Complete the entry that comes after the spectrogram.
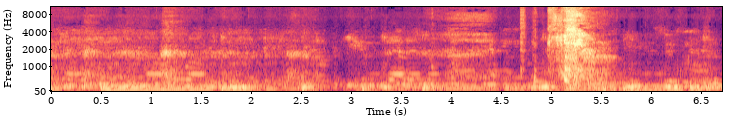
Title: Sneezing on a picture frame MUST WATCH.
